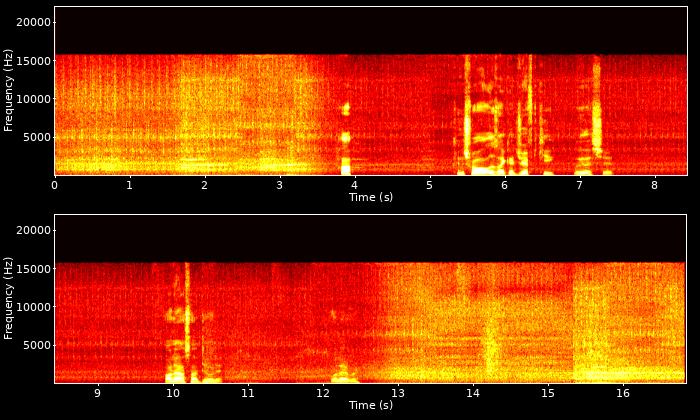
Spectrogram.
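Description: A truck engine rumbles and revs.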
